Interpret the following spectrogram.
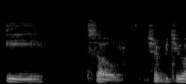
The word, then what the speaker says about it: y: And then the main word is y, which is pronounced e.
